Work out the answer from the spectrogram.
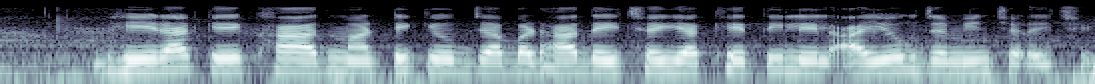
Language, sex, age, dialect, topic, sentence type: Magahi, male, 18-24, Western, agriculture, statement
